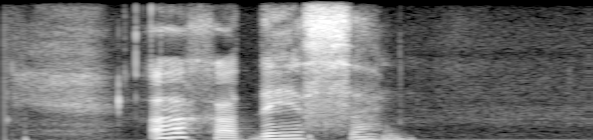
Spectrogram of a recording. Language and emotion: Russian, sad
